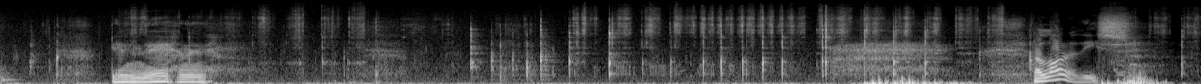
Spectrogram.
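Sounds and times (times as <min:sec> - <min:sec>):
hand tool scraping and clicking: 0:01.2 - 0:03.9, 0:04.7 - 0:10.4, 0:11.3 - 0:12.0.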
